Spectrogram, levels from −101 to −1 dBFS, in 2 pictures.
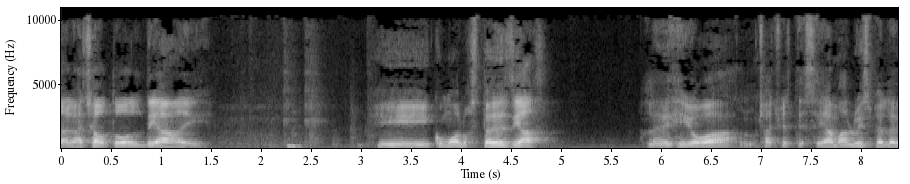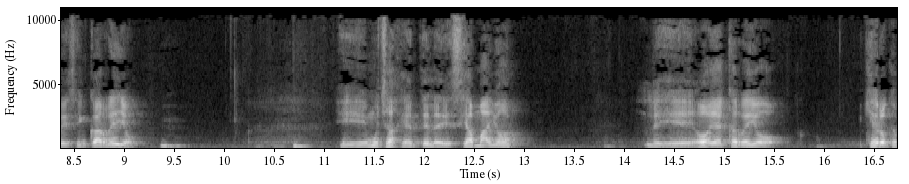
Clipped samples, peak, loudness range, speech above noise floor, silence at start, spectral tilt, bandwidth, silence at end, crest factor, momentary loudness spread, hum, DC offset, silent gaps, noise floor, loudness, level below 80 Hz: under 0.1%; -4 dBFS; 4 LU; 38 dB; 0 s; -5 dB/octave; 11 kHz; 0 s; 22 dB; 17 LU; none; under 0.1%; none; -63 dBFS; -26 LUFS; -64 dBFS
